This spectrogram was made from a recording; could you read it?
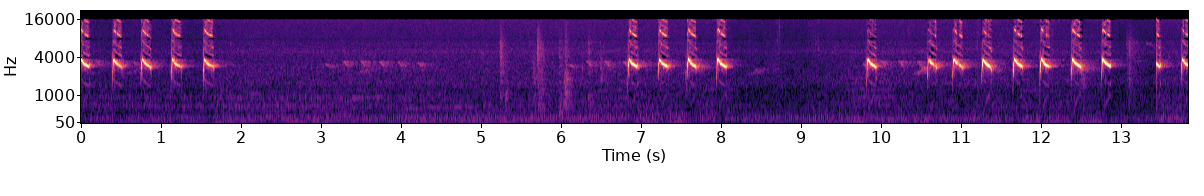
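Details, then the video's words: An olive-backed tailorbird singing in a lively gacor style gives bursts of sharp, high, downslurred chips, about five at a time, broken by quiet pauses of several seconds with only faint hum behind. "Burung Prenjak Lumut Gacor Suara 3 Variasi"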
